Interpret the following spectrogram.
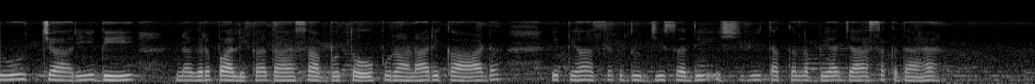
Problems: background sounds at intervals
